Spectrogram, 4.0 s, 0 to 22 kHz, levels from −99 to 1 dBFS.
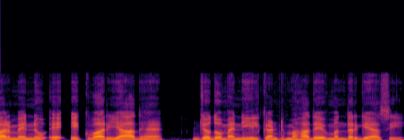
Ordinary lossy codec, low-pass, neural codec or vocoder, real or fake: none; none; vocoder, 22.05 kHz, 80 mel bands, WaveNeXt; fake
